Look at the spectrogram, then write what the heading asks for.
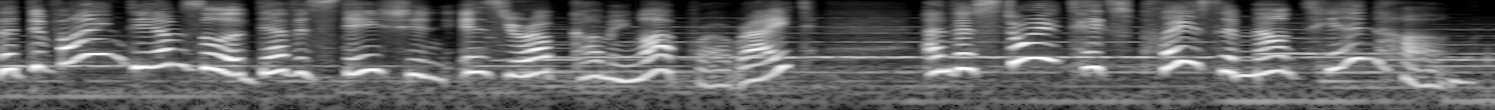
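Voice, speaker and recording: A woman voicing a tiny, excitable, childlike fairy companion in a video game, with a squeaky voice and an exclamatory manner. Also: normal speed, exaggerated voice. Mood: curious. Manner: excitable, exclamatory, talks of self in third person. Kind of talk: video game character acting. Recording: background music throughout.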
